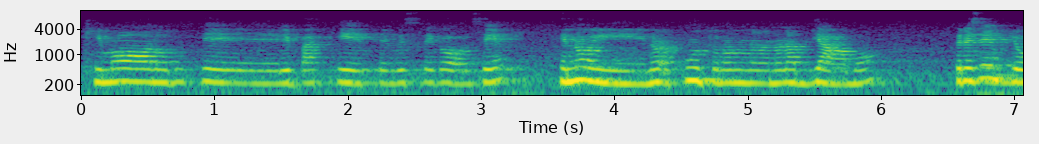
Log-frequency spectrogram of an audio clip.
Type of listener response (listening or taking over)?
listening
